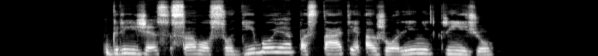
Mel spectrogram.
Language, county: Lithuanian, Panevėžys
